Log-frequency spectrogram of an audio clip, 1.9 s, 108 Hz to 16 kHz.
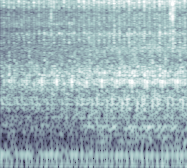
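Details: Range Rover Sport L320 3.0 V6 twin-turbo diesel (306DT) after inlet manifold replacement for intermittent P1247/P006A restricted performance: steady diesel clatter at a cold idle, no misfire or hunting; sounds healthy.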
